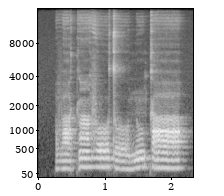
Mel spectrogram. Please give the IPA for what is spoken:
βa˨kã˦voː˦ doː˨nũ˦kaː˦

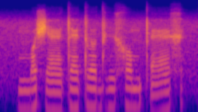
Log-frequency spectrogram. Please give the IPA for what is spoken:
mɒ˨˦ʃæː˨tæ˧ tlʌ˦dʱɪ˦xɔ˦m tʼæː˨˦x

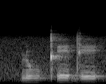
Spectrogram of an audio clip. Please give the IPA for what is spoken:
ɳukʼede

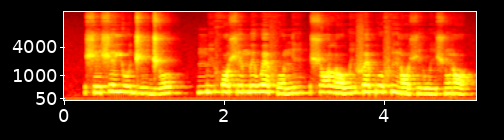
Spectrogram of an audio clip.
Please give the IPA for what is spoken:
ʃe˧ʃe˦ jo˧d͡ʒi˨d͡ʒo˨˦ | mi˧ fɔ˦ʃe˦me˦ wɛ˦˨fo˨ni˧ | ʃɔ˧lɔ˨ wi˨˦fɛ˦bo˦ fĩ˦˨ɾɔ˨ʃi˨ wi˨ʃũ˨˦ɾɔ˦˨

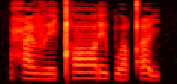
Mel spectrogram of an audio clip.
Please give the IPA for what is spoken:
ħæveǃʰɒː ɾepoqʼi

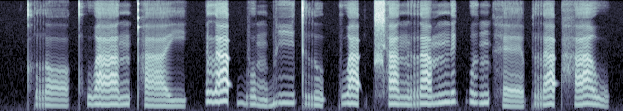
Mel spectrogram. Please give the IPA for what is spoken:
kʰrɔː˩˦kʰwaː˦˥npʰa˧j | la˥˩ʔbo˨˩mbiː˦˥ tru˨˩ʔkwa˦˥ʔ t͡ɕʰa˧nra˦˥mne˦˥k̚wɯ˦˥ŋ hɛː˩˦pra˦˥ʔha˥˩w

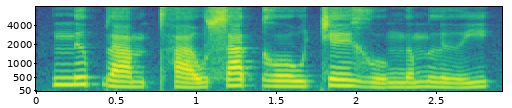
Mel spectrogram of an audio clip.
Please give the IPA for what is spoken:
nɨ˦˥p̚la˨˩m t̪ʰa˨˩˨wsa˦˥t̚ɣo˧w ce˧ ɣu˨˩˨ŋə˧˥m lɨ˨˩˦j

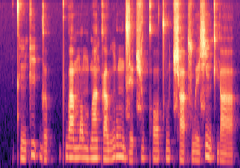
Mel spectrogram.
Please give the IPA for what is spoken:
t̪ʰĩ˨˩ki˦ʔɡə˨p̚ | pʰwa˧mɔ˧mbã˧ ka˧wŋo˦md͡ze˨ʔɕu˧ kʰɔ˧t̪ʰu˧ t͡ɕʰa˨ʔswe˨˩ɕĩ˥˧kʰja˨˩

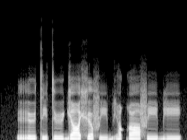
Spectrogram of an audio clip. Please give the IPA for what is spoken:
rʉː˥ti˩ tʉː˥ɡʲɑː˥ xʲɔ˥fiː˩bʱi˥ qʷɑː˥fiː˥ ɓiː˥

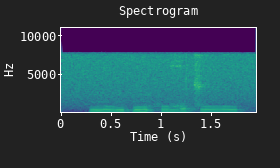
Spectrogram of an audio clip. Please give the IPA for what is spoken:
nuː˨ŋk͡pũ˨˦hu˦ ɣʊ˨t͡suː˦

